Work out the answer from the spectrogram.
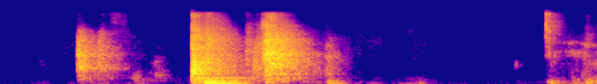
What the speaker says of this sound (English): I've just got someone banging on the door.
